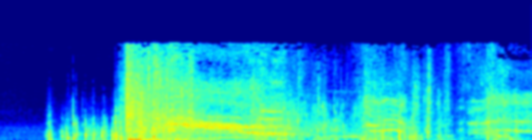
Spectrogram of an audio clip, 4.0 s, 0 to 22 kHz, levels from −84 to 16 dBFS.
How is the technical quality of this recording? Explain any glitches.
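Listening to the recording, nothing in it stood out as a technical problem or glitch.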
